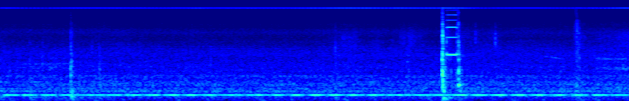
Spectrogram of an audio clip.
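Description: A steady low electrical hum from the videotape editing equipment, with one brief click about four and a half seconds in.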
